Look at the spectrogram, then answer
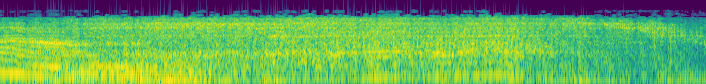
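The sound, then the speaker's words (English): A propeller plane with its engine acting up comes in fast to land, the loud, droning engine roaring steady and throaty throughout, easing off slightly at the very end as if throttling down. “what's the skipper coming back for? Why didn't he follow up the advantage? Well, we'll know in a minute because he's coming in fast!”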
